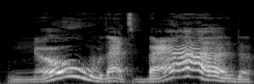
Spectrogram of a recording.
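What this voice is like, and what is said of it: Imitates another person's voice. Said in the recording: “That's my Tom Baker impression. ... nailed it.”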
